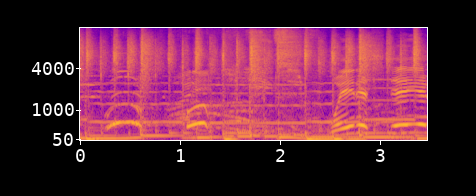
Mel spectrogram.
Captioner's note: cheers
